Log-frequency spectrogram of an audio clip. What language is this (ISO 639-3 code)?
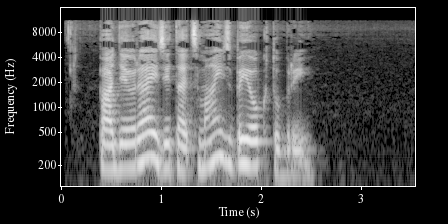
ltg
